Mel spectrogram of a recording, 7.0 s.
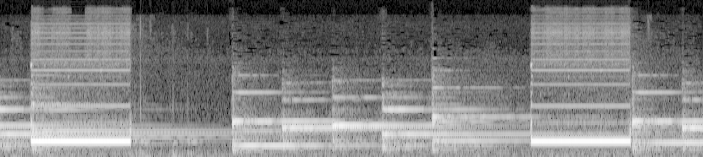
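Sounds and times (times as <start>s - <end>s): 
telephone ringback electronic melody: 0.3s - 1.5s, 3.1s - 6.9s.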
